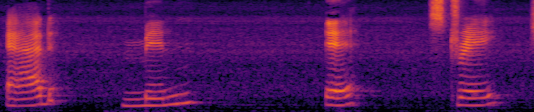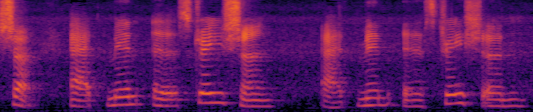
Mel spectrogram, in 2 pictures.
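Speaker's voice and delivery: administration slow with a long stray. Shown as a demonstration. Teacher drilling administration slowly. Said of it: "that stray becomes long".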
